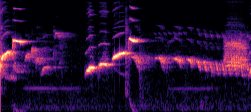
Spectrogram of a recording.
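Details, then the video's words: White-rumped shama calling to a rival: high whistled notes, then a rising slur leading into a long trilled whistle that ends in a buzzy rattle. "murai memanggil lawan"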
